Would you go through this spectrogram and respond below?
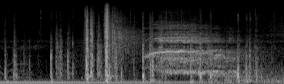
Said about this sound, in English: gave the horse's reins a hearty shake, and they were off, galloping through the cobblestone streets at a breakneck pace.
